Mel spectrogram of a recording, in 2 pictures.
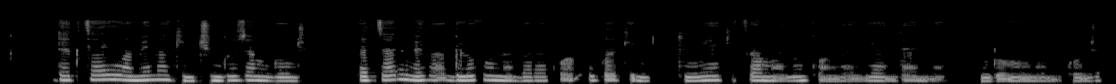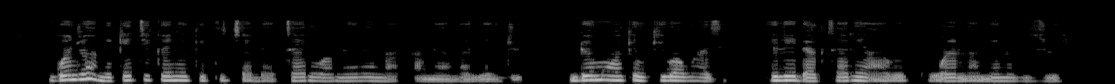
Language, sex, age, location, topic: Swahili, female, 25-35, Nakuru, health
